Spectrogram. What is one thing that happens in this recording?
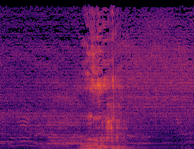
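A young man shouts a chant through a microphone.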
